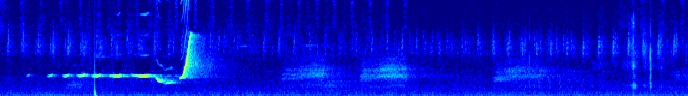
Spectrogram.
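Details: A male golden whistler on the Popes Glen Walk, Blackheath, Blue Mountains, NSW, gives about seven quick, level whistled notes, then a sharp rising whipcrack at the end; fainter, softer bird notes follow.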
